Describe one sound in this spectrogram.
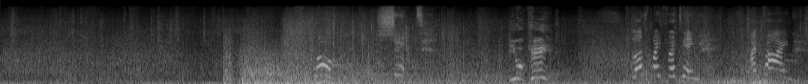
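Boots crunch through deep snow.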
